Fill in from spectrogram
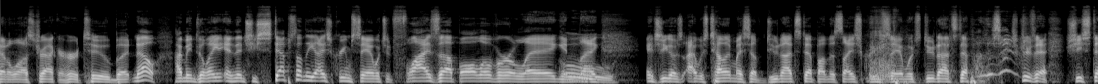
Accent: East Coast, United States; I'm a West Coast guy. I like the West, even though I grew up on the East Coast, which is weird.

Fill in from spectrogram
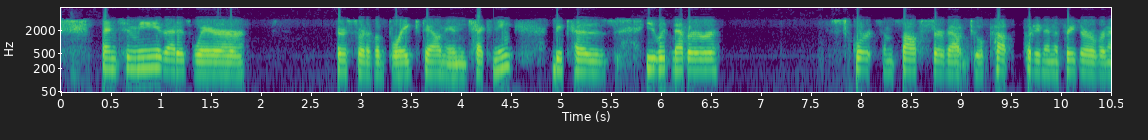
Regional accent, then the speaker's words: Seattle, Washington, United States; Like, I'm from Seattle, so we had something called Moose Tracks

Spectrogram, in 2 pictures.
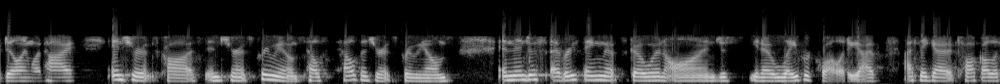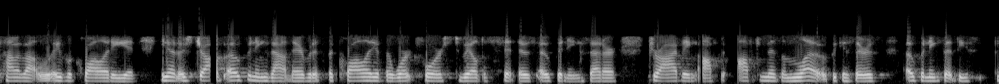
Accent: Arkansas, United States; I'm originally from Arkansas, but sometimes people say you can hear it, you can't, it just depends.

